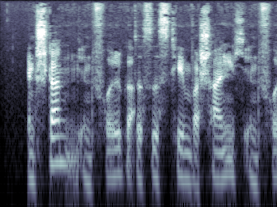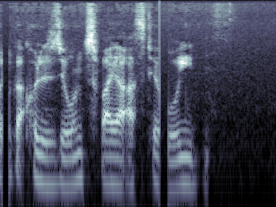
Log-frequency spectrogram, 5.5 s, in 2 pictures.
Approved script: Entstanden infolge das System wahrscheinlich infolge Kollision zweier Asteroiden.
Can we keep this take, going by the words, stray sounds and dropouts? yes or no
no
